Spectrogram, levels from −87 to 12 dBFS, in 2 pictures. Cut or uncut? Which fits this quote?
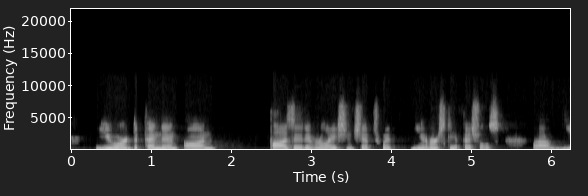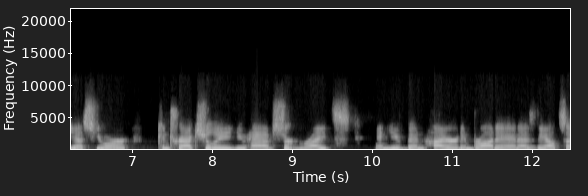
uncut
